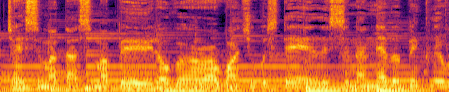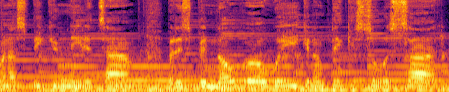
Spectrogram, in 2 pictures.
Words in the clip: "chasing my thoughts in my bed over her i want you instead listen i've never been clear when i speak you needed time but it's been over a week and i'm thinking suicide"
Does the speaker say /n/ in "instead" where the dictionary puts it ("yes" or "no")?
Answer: no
